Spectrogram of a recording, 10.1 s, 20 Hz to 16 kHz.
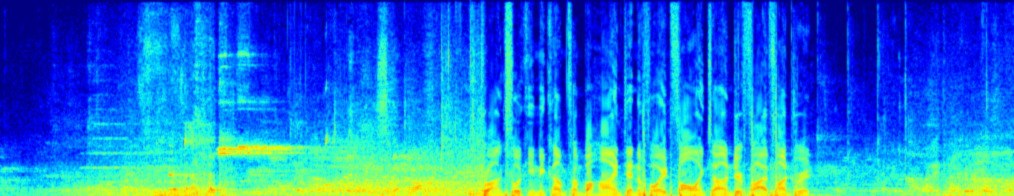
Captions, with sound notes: (whistle blows) Bronx looking to come from behind and falling to under 500. - Let's go, let's go,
